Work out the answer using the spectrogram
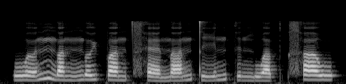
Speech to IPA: wɵ˨˥nŋɐ˨n ŋɵ˨˧ɥpɐ˨n t͡sʰɛː˨˩n̪ɐ˨˥nt̪iː˨˥nkɪ˨ŋ wɐ˨k̚t͡sʰɐ˥w

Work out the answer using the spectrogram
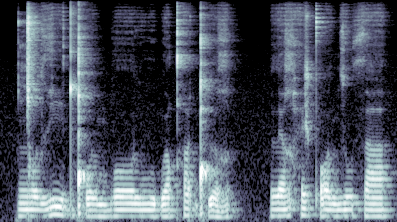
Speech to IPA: ŋ͡ǀolɣiːdǃʼol mboːl βuʔ uqʰɤ ǃʼɯʁ | lɛʁ hɛʒpʼɔlnzuː θa

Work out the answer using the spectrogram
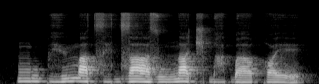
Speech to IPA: mupe̤y̯ma t͡se̤d͡zazu nat͡ʃɓa̤ ɓa qʷe

